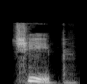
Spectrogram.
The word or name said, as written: cheapishly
